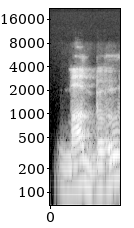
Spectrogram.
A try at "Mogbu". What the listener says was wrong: I think it's Mobu. I think the G is silent almost, but I don't know for sure.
